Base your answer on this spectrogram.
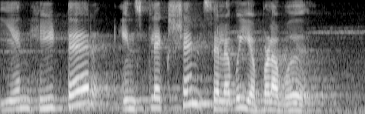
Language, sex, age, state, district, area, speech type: Tamil, female, 45-60, Tamil Nadu, Tiruppur, urban, read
